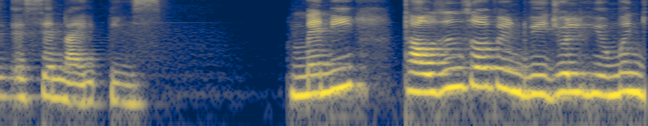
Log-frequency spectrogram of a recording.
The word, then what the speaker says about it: SNP: Okay, abbreviated form is SNP, and pronounced as SNPs. They are also called as SNIPs.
